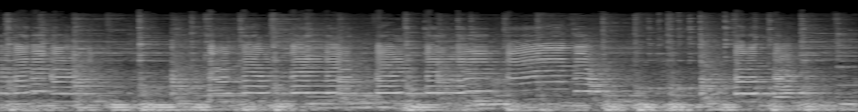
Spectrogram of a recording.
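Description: Tenor saxophone soloing in short phrases over a live band's drums and bass, with one note bent upward about four seconds in.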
